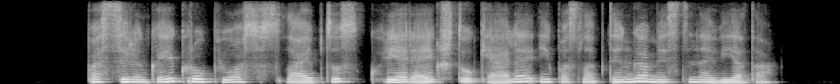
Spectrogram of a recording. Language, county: Lithuanian, Klaipėda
